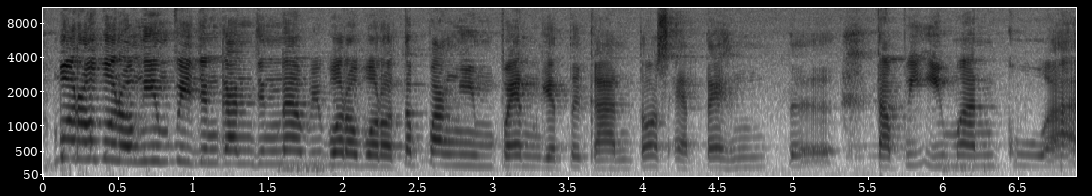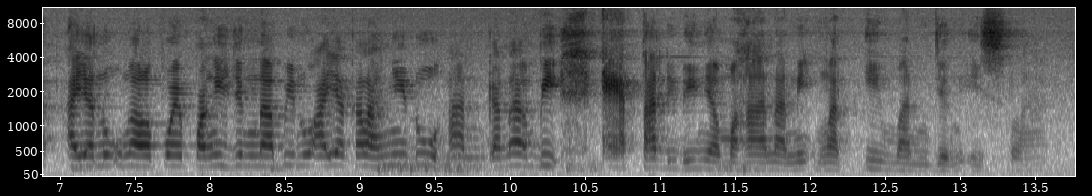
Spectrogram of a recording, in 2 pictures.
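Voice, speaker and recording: A man's voice: sits high, fairly even intonation, moderate pace, sharp tone, a little hiss or hum, poor audio. A man with a Sundanese accent preaching a humorous sermon, joking with the audience and breaking into sung praise. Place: outdoor religious gathering.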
